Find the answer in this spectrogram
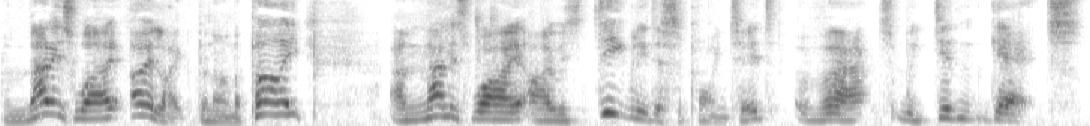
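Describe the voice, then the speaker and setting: A man's voice: fairly high pitch, a little mellow. A man with a British accent hosting a casual tech live stream, chatty and rambling, often breaking off with fillers and restarts.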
